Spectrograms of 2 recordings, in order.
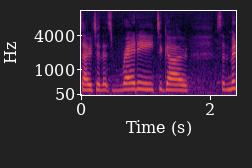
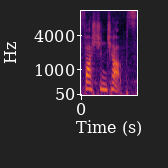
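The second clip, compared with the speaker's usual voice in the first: New Zealand accent; 4 dB louder than usual. A speaker demonstrates how New Zealanders say a phrase, in a New Zealand accent. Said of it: "they do a kind of a bit of a flattening of their um, eyes to a fush".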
